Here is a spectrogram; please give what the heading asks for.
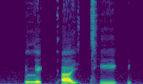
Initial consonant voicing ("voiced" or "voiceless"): voiced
